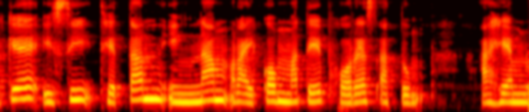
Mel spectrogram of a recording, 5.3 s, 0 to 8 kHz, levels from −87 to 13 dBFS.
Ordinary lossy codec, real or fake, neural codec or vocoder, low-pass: none; real; none; none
